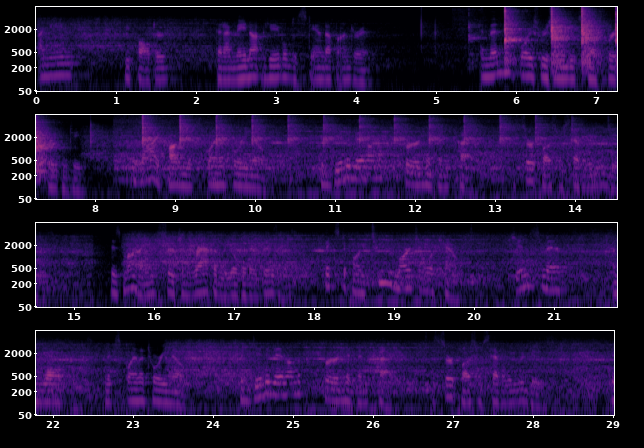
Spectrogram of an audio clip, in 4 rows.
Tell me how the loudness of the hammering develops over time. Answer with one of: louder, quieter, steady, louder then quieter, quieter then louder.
quieter.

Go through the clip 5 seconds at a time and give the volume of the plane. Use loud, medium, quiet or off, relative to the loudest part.
medium, medium, loud, loud, loud, loud.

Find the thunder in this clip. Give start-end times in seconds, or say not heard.
not heard.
